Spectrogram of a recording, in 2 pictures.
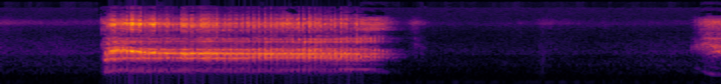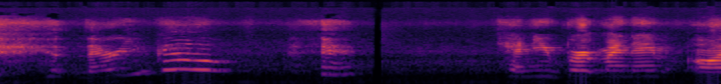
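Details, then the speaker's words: Deliberate burp made on request during a live stream: one long, loud, steady-pitched belch lasting over a second, followed by brief talking. "make a burp okay last Bert please okay there you go make another Bert please you really like my burps don't you"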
